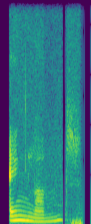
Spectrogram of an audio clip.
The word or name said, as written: England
